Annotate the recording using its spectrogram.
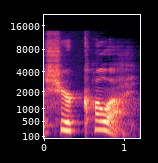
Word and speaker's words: Schirkoa: Shirkoa. – Yeah. – I'm going to spell it. S-C-H-I-R-K-O-A.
